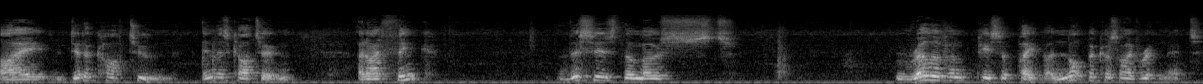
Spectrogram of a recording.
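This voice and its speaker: A man speaks at a very slow pace with long, frequent pauses and very wide pitch swings, and audible room echo is present. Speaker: radiation scientist. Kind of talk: interview.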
